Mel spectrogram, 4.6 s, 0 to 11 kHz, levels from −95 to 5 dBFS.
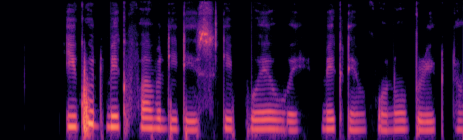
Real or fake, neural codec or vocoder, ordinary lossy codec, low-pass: real; none; none; none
